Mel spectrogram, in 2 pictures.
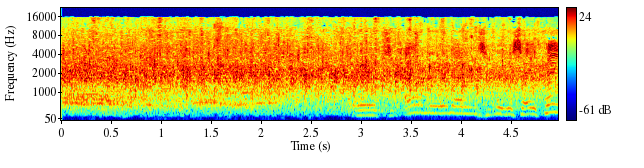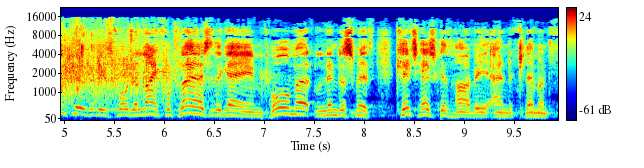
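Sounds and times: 
audience applause: 0.0s - 7.3s
speech: 3.4s - 9.9s.

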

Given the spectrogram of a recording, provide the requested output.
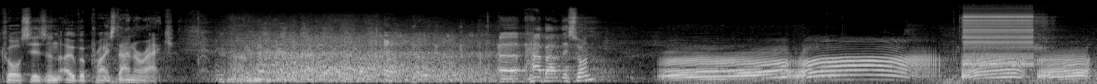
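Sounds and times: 
speech: 0.0s - 3.2s, 3.8s - 7.0s
laughter: 2.0s - 5.3s
Atlantic puffin call: 6.6s - 10.9s.

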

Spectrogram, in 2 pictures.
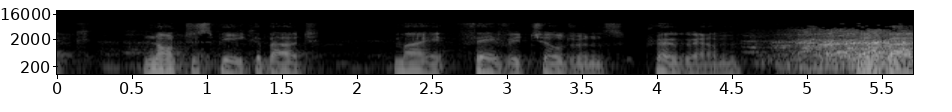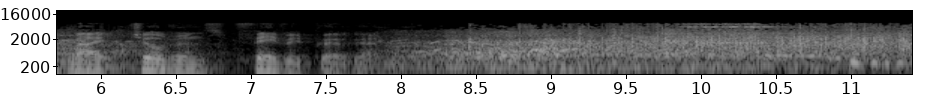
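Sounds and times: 
speech: 0.1s - 10.0s
laughter: 4.6s - 6.9s, 7.5s - 11.4s
audience applause: 8.2s - 11.4s.

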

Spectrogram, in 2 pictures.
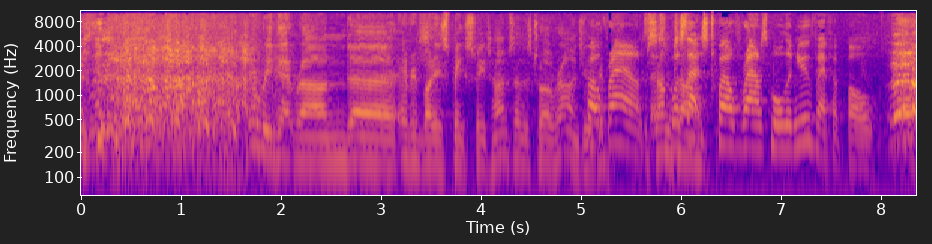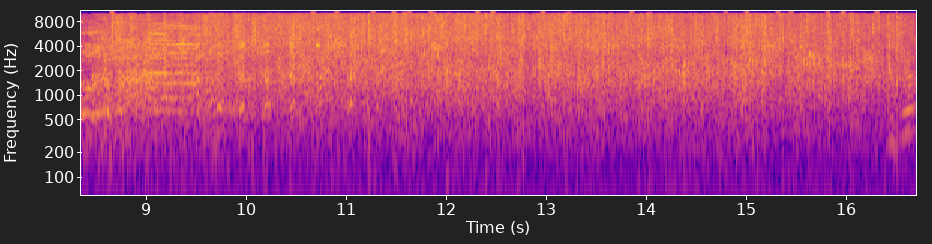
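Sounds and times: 
laughter: 0.0s - 2.0s, 8.1s - 11.8s
speech: 1.7s - 9.1s
crowd applauding: 8.4s - 16.6s.

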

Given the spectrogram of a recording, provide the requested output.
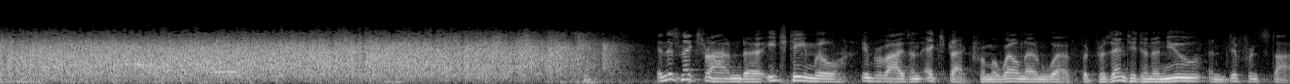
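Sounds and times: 
crowd applauding: 0.0s - 6.3s
speech: 6.6s - 12.8s.

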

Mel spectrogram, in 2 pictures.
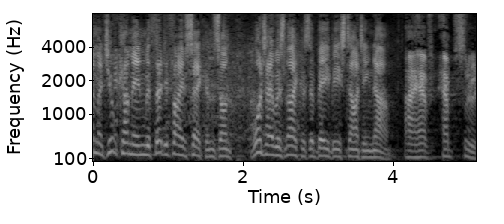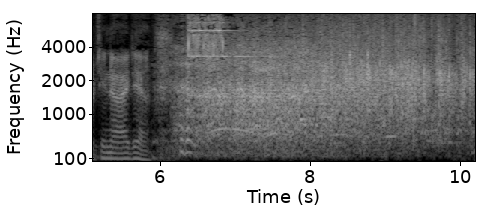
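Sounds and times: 
laughter: 0.0s - 3.4s, 5.9s - 10.1s
speech: 0.0s - 7.0s
audience applause: 7.1s - 10.1s.

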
